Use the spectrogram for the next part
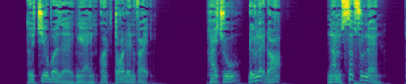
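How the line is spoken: Shout. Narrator (Vietnamese): anh Ngọc quát

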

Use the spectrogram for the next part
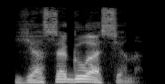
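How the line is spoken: Strained, forced out. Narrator (Russian): выдавил он через силу

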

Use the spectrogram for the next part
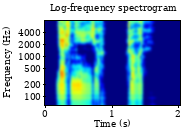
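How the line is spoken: Trembling voice. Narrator (Russian): дрогнувшим голосом сказал Эдион

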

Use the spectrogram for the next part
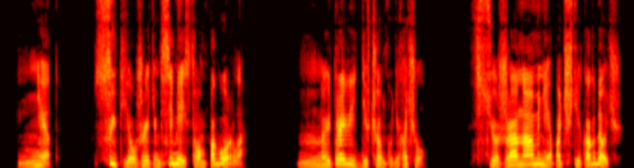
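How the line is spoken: Grumble. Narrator (Russian): немного подумав, проворчал Павоне

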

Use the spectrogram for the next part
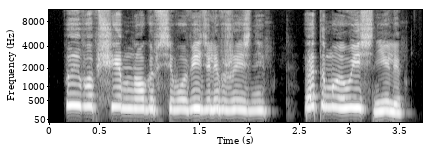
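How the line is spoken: Giggling. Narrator (Russian): хихикнула ежинка

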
